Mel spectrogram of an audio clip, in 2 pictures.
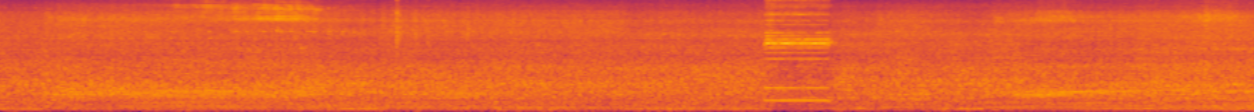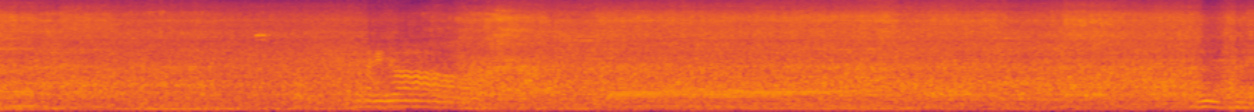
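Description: A car, with a Thar and other vehicles nearby, drives along a road with a steady engine and road rumble. A short horn toot and a brief passing sweep from another vehicle break through along the way.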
